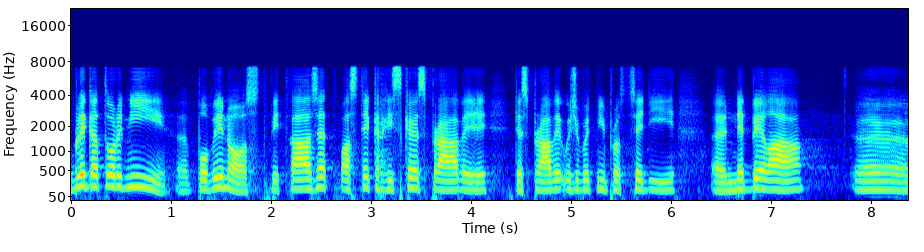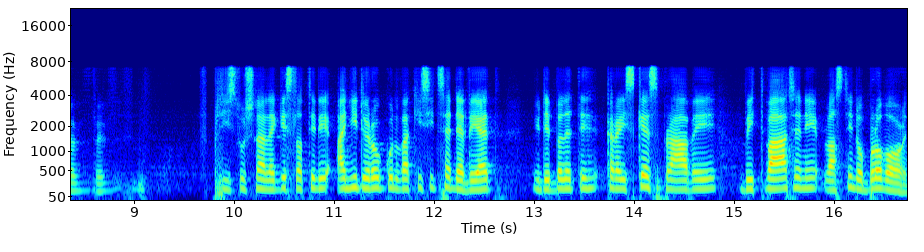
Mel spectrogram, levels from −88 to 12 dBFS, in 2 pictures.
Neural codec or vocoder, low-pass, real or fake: codec, 16 kHz, 0.3 kbps, FocalCodec; 7.2 kHz; fake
